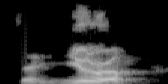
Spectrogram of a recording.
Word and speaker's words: Europe: 그런데 여기 같은 경우는 앞에는 강세가 있고 여기는 슈아 발음이니까 어떻게 해야 돼? 앞에는 세게 you. 그 다음에 뒤에는 love. Europe. Europe 하고 내려오는 거예요. 우리처럼 막 love 이렇게 발음하는 게 아니라는 거죠. Europe 이렇게 내려오는 발음.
